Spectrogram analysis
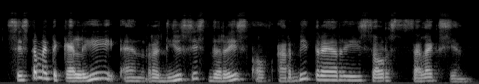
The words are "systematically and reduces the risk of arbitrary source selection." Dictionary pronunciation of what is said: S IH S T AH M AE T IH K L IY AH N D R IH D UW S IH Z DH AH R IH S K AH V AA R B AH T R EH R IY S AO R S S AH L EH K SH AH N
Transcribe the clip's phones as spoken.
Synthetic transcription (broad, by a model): S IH S T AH M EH T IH K L IY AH N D R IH D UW S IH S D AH R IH S AH F AA R B AH T R EH R IY S AO R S S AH L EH K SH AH N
